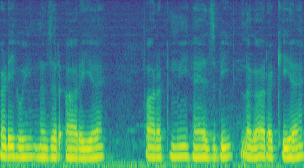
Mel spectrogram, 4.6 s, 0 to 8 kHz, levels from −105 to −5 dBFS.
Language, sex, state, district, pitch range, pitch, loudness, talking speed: Hindi, male, Chhattisgarh, Sukma, 125-135 Hz, 130 Hz, -15 LUFS, 185 wpm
